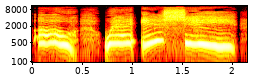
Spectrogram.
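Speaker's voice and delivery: loud, high, long-drawn wail; frantic wail. A narrator's reading. Mother desperate to find her child, wailing frantically.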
